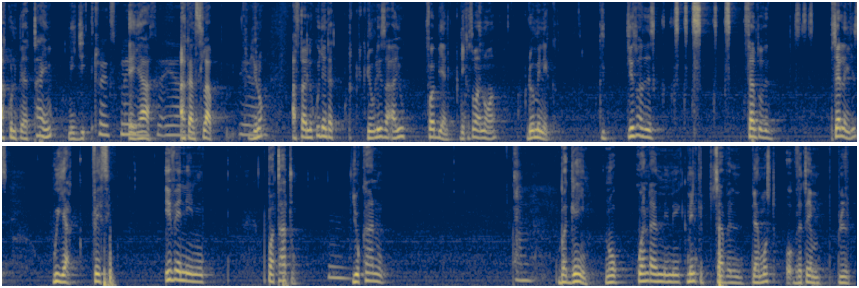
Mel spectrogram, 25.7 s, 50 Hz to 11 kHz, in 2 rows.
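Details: Man under 30 who stammers, reporting repetition, blocks, prolongation and added syllables; stuttering.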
